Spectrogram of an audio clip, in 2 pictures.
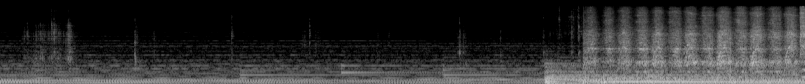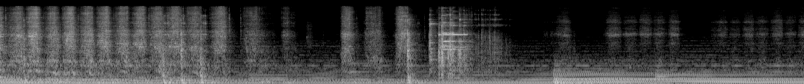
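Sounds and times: hand saw cutting tube: 0:05.7 - 0:12.4, 0:13.6 - 0:16.0.

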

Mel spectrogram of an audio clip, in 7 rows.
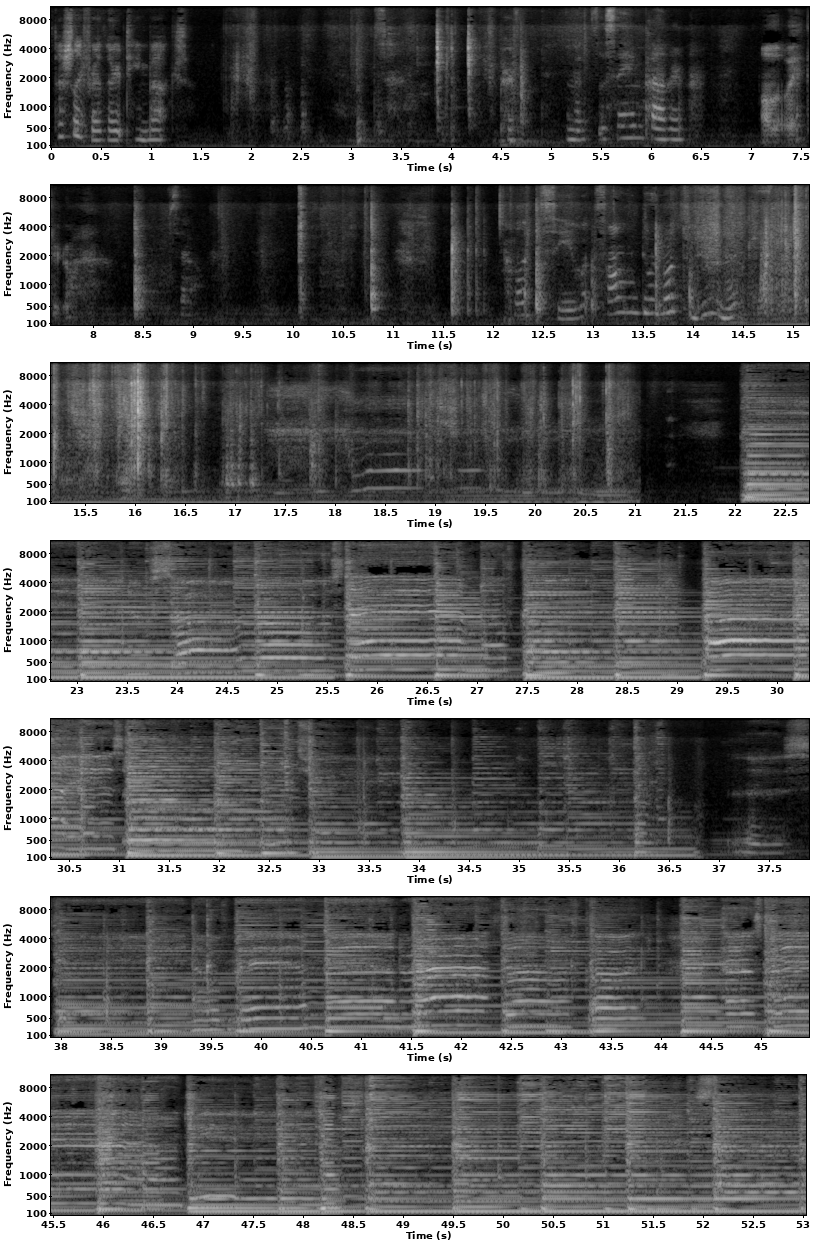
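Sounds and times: person singing: 0:17.3 - 0:21.1, 0:22.1 - 0:28.5, 0:29.2 - 0:33.4
acoustic guitar strumming: 0:22.1 - 0:36.8.

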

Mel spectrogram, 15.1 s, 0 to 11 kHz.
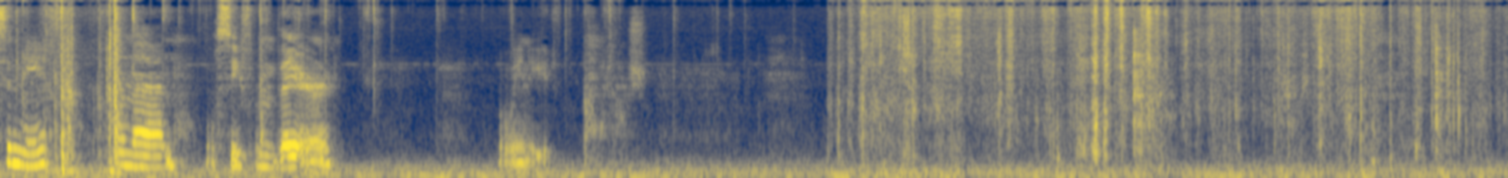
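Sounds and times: fabric rustling and scratching: 0:08.3 - 0:15.0.

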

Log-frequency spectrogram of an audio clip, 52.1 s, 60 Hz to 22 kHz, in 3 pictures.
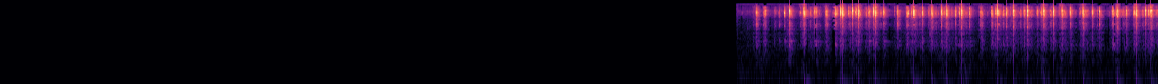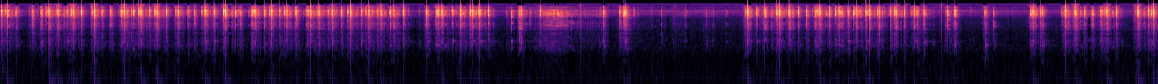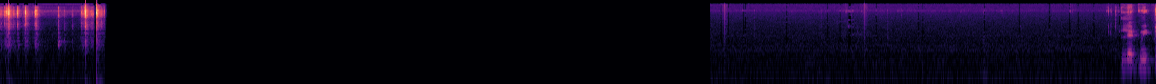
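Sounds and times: typewriter keys clacking: 0:11.3 - 0:36.4.

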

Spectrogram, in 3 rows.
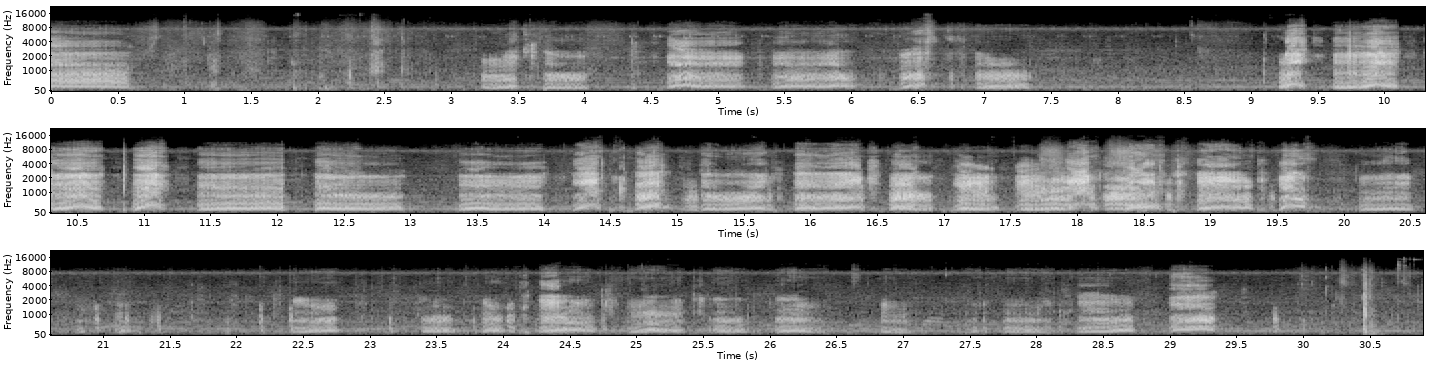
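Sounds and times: puppies growling: 0:00.0 - 0:07.5, 0:09.2 - 0:30.0.

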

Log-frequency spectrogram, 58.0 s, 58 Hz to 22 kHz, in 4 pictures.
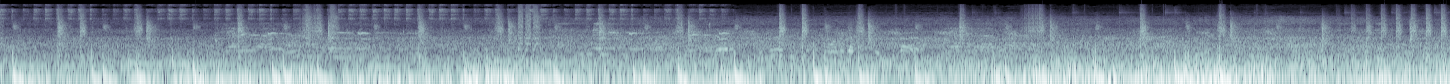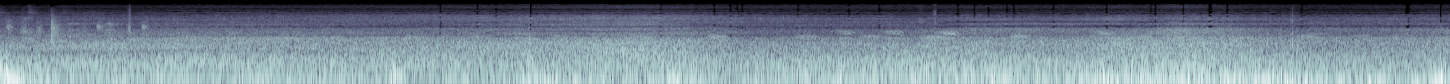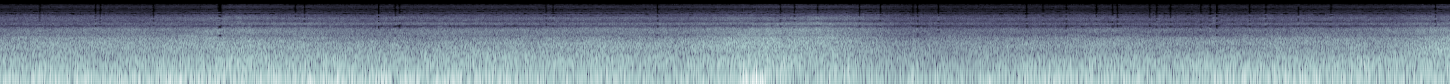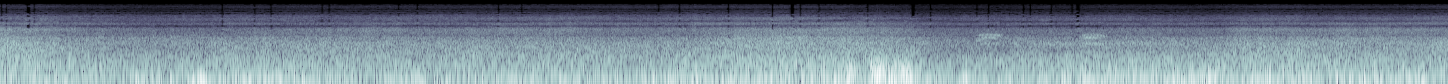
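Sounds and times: wind rumble on microphone: 0:00.0 - 0:57.9
surf breaking on beach: 0:07.0 - 0:57.9.

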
